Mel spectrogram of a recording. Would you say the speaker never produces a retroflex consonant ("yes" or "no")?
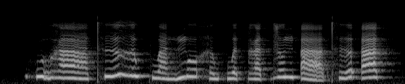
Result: yes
